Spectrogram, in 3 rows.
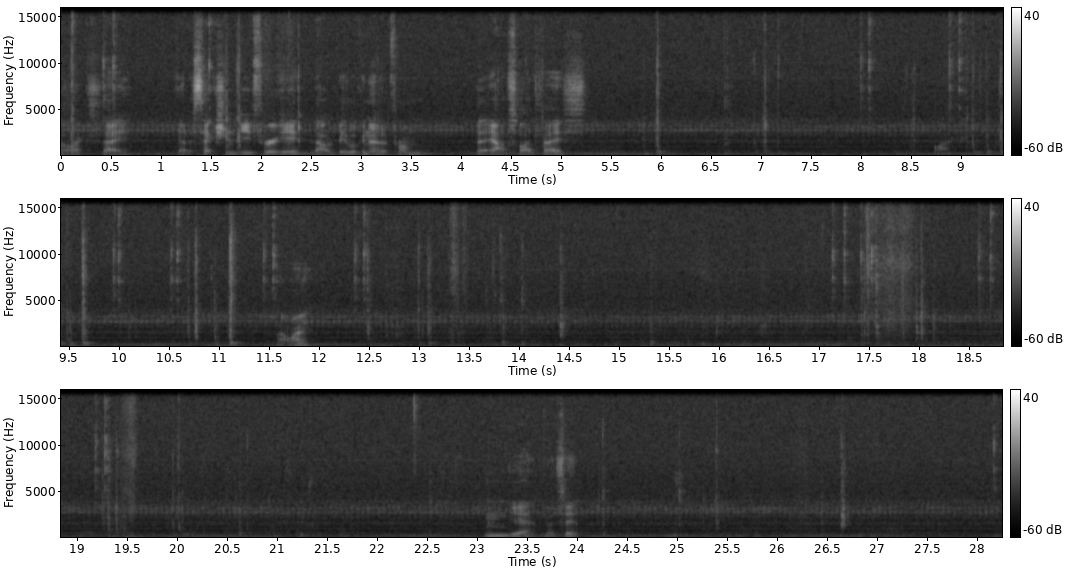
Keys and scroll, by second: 1.6 Escape, 9.2 Escape, 10.7 Escape, 13.0 Escape, 18.0 Delete, 19.3 Delete.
